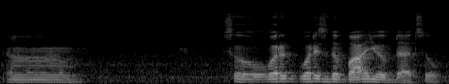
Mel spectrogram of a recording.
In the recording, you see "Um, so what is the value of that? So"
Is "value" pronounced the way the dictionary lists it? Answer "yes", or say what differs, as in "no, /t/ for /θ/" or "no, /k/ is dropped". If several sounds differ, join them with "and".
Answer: yes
